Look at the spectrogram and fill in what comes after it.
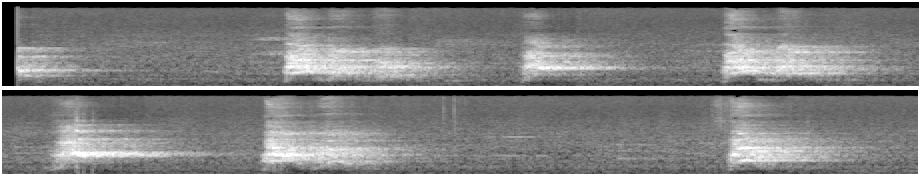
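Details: Red Shiba Inu barking: six loud, harsh single barks spaced roughly one to two seconds apart, each with a brief fading tail, over a quiet background.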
